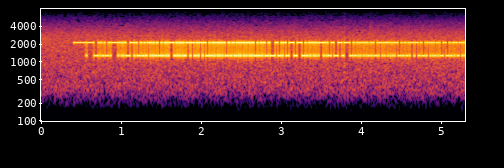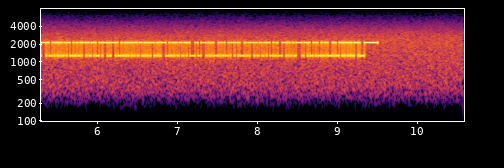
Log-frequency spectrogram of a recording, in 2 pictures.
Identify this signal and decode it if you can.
RTTY (75 baud, 850 Hz shift), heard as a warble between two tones, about 1700 Hz centre, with radio static. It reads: JOALS XRBUQ JAIFJ ATHMM JKZOV FDHFY GUHSZ WXAJP GWZKK FWRUX WPTMR QEGWP OSVCN EZFBE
